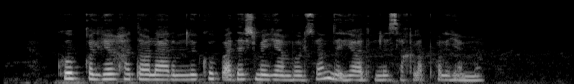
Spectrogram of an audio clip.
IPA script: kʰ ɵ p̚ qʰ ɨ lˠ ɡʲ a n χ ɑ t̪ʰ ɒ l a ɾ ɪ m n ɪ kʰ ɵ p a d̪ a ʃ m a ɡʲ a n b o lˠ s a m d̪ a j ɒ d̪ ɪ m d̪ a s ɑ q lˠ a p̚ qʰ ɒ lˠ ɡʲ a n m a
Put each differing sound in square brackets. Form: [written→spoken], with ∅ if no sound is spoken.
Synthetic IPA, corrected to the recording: kʰ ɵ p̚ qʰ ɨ lˠ ɡʲ a n χ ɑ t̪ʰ ɒ l a ɾ ɪ m n ɪ kʰ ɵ p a d̪ a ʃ m a ɡʲ a n b o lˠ s a m d̪ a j ɒ d̪ ɪ m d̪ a s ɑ q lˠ a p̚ qʰ ɒ lˠ ɡʲ a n m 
